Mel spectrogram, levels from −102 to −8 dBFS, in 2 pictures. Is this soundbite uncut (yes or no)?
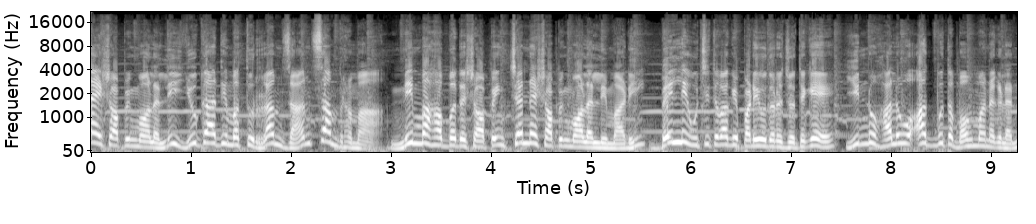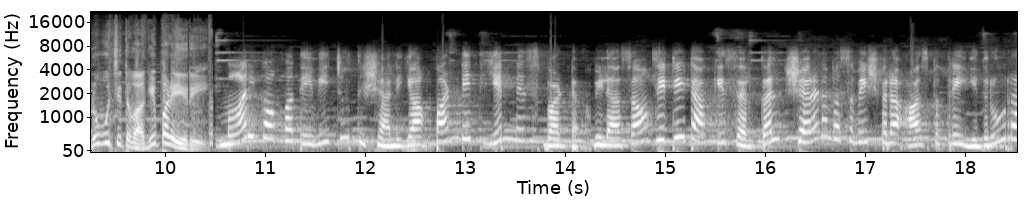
no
